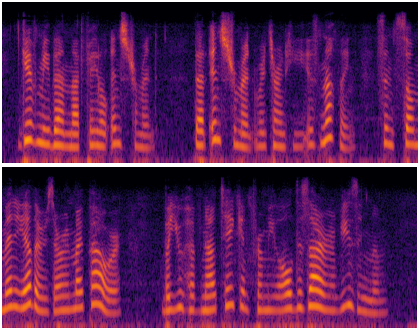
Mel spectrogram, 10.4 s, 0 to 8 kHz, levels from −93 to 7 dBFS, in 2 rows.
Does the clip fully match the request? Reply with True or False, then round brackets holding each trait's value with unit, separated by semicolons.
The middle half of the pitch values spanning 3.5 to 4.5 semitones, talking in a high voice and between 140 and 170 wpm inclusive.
False (3.8 semitones; 235 Hz; 185 wpm)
